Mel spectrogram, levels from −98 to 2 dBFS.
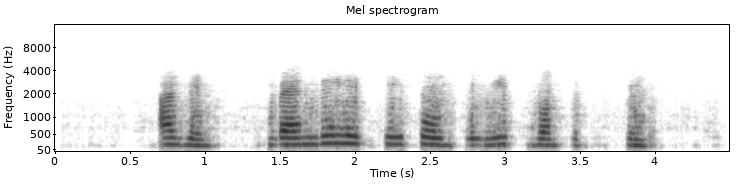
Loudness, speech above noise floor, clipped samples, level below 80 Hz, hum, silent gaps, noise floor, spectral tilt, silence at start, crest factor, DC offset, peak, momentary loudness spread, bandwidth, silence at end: -27 LUFS; 56 dB; under 0.1%; -72 dBFS; none; none; -82 dBFS; -12 dB/octave; 0.7 s; 20 dB; under 0.1%; -8 dBFS; 15 LU; 3.5 kHz; 0.55 s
